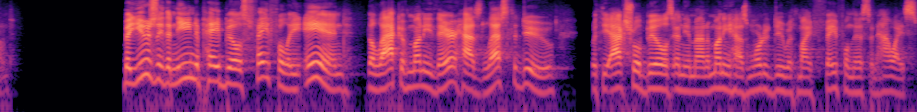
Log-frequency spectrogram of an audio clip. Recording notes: at The Well, an Acts 29, SBC, and Converge Heartland Church in Hastings, NE.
